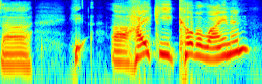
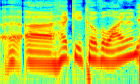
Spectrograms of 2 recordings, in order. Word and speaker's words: Heikki Kovalainen: Heikki Kovalainen. Oh, Heikki Kovalainen?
